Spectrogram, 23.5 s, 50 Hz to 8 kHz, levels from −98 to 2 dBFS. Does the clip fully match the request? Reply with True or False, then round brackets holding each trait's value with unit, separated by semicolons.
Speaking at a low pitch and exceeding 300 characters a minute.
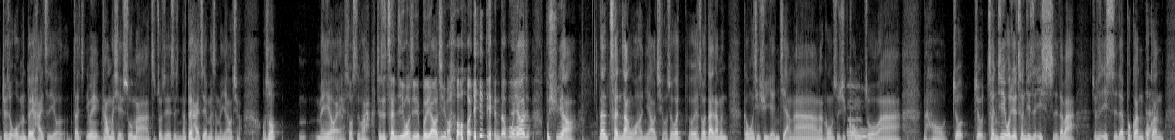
True (95 Hz; 310 characters per minute)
